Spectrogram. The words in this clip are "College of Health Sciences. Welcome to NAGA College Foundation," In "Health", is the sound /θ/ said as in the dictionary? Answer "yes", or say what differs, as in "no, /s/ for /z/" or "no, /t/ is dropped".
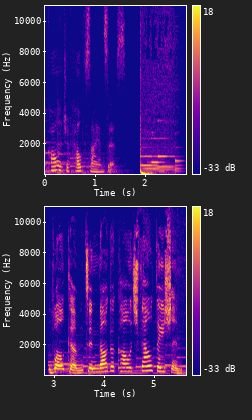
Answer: yes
